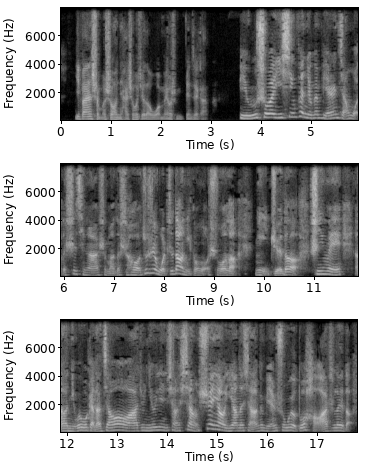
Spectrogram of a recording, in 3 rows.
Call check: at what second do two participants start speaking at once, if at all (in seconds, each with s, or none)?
none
